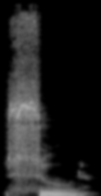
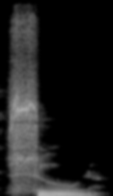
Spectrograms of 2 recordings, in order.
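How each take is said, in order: No difference in how they are said.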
